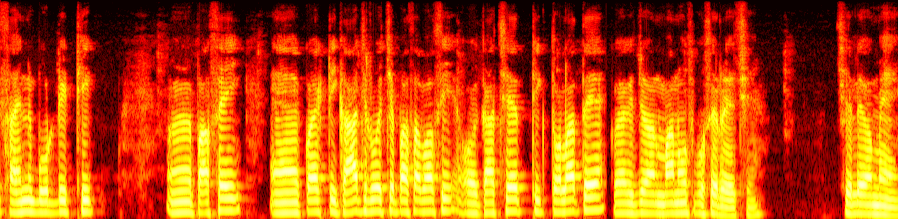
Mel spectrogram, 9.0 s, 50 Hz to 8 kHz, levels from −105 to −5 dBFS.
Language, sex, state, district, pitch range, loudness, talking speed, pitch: Bengali, male, West Bengal, Kolkata, 135-155 Hz, -16 LUFS, 135 wpm, 145 Hz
